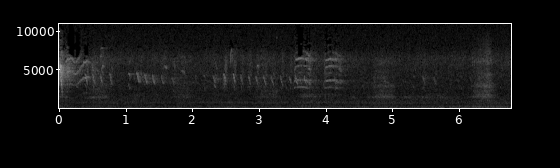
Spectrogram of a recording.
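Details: A northern mockingbird in a backyard on a very cold, foggy morning around 32°F, in late November or early December 2020, gives faint, high, chirpy notes in short repeated bursts over a low outdoor rumble, then flies overhead.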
